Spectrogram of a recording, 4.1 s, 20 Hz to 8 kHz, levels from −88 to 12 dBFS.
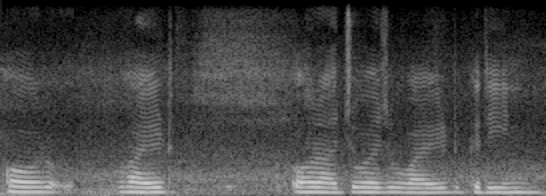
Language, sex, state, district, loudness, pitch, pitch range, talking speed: Hindi, female, Maharashtra, Mumbai Suburban, -15 LUFS, 195 Hz, 185-200 Hz, 130 wpm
